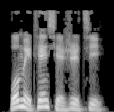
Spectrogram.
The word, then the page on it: 日记: Chinese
